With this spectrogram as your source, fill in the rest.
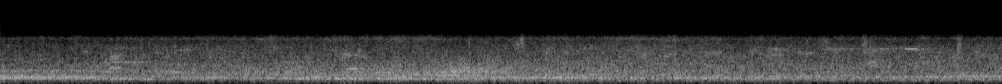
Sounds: Speech

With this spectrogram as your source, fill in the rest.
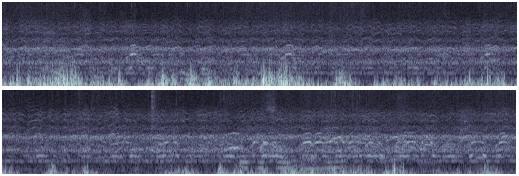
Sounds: Speech

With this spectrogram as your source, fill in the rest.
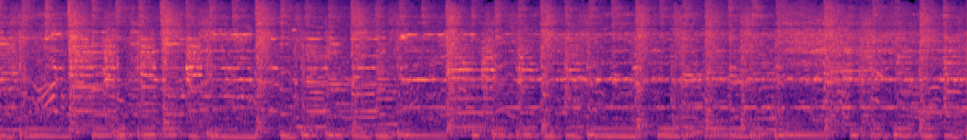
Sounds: Speech, Orchestra, Music

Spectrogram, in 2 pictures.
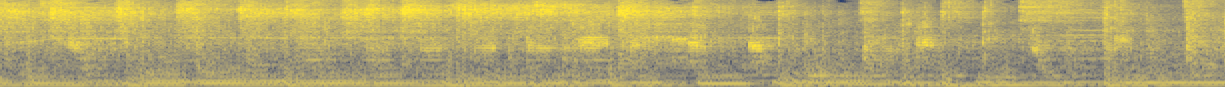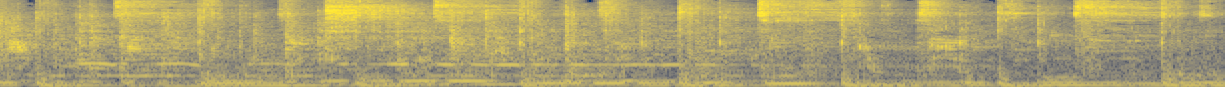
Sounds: Music, Crowd, Musical instrument

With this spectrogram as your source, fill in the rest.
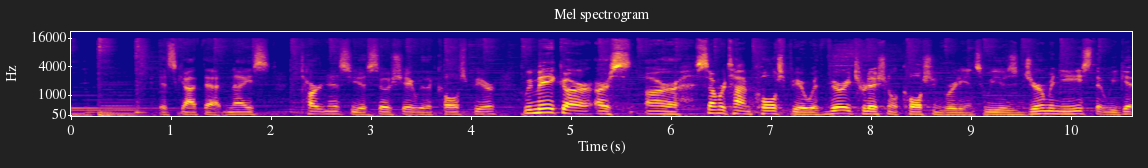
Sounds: Speech, Music

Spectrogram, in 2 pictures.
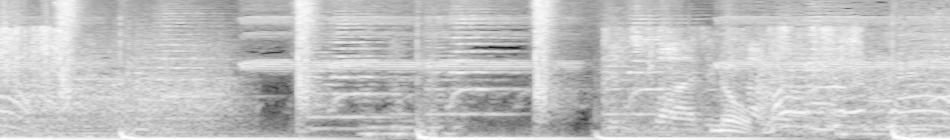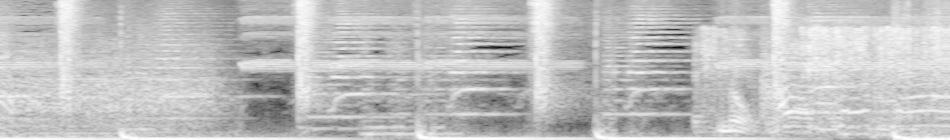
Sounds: Speech, Music

